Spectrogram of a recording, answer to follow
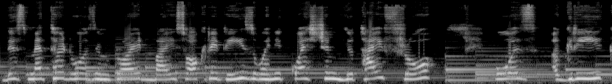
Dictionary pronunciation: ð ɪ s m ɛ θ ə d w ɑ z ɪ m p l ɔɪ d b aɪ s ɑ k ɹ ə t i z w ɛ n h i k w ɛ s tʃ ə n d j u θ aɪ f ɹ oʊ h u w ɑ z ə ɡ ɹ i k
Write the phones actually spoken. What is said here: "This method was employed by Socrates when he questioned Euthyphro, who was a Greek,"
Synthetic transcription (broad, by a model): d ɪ s m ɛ t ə d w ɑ z ɪ m p l ɔɪ d b aɪ s ɑ k ɹ ə t i z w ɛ n h i k w ɛ s tʃ ə n d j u t aɪ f ɹ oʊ h u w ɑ z ə ɡ ɹ i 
